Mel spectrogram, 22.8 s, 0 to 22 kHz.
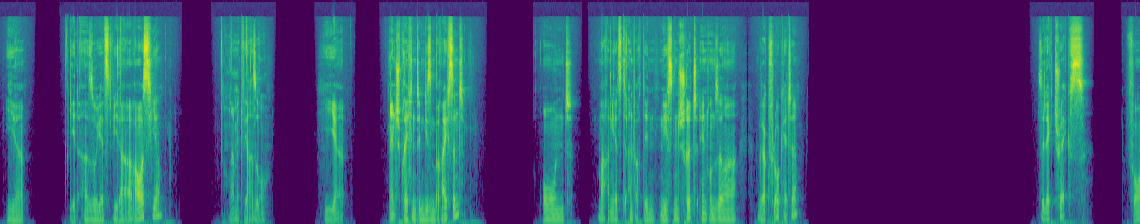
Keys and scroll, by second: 7.0 shift+z.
